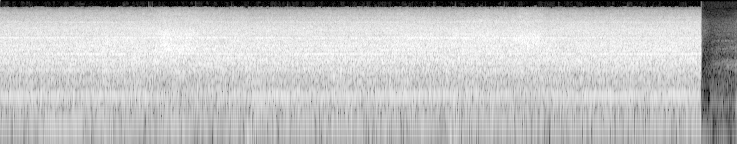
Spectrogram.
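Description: A Shark robot vacuum cleaner runs with a steady, loud whirring drone and a constant motor hum, close by and alone, cutting off abruptly near the end.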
